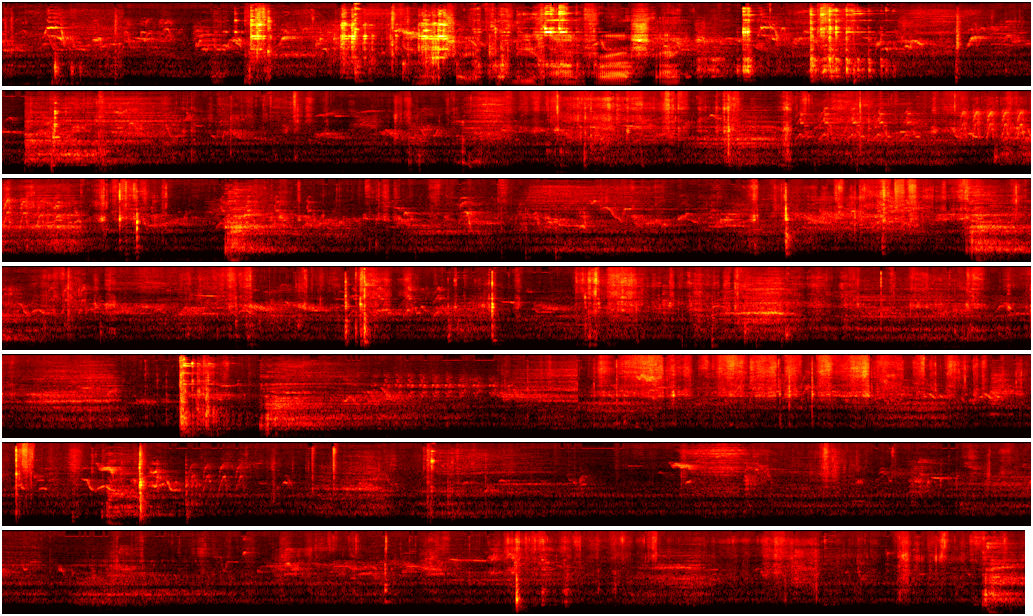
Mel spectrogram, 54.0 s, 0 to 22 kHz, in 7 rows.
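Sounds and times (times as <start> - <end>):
metal fittings clinking and scraping: 1.7 - 6.8.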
